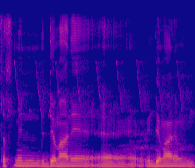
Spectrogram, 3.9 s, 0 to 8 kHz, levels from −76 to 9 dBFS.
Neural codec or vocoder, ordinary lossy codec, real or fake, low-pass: none; none; real; 7.2 kHz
